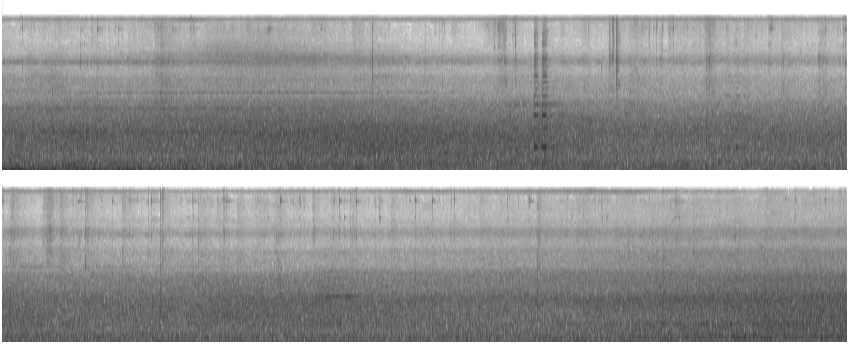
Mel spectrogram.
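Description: Steady background hum of a rail transit station concourse, with a low rumble in the first couple of seconds and a short beep about eight seconds in.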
